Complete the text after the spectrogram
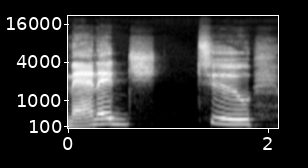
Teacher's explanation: we have a nice clean finish, and then we start off with a fresh T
